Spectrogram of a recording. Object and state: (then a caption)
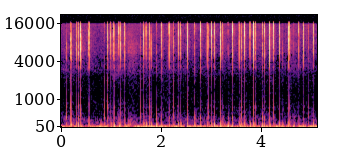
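Ceramic bowl tapped with fingernails. Long orange nails rapidly tap and scratch a glossy blue ceramic bowl turned upside down and hollow. The result is a dense, quiet run of short, sharp clicks with a low, hollow thump beneath them and a faint scratchy texture between the taps.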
